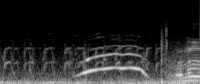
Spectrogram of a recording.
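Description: A single high-pitched vocal call, like a child's 'woo', about a second in; its pitch rises and then falls. Under it runs the steady low rumble of a car cabin in traffic.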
